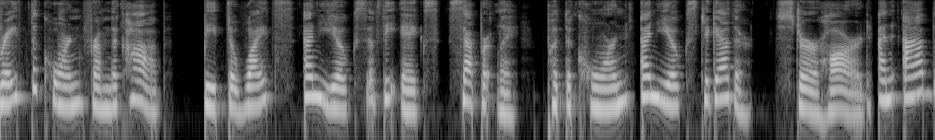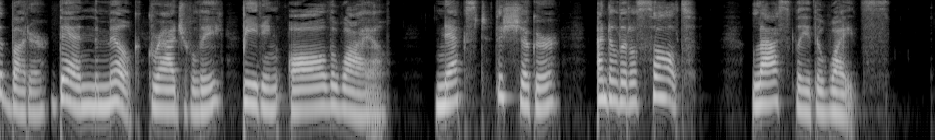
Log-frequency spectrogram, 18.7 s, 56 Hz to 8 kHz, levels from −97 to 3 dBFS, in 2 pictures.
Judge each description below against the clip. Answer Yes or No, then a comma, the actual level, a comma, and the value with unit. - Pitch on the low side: No, high, 190 Hz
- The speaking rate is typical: Yes, average, 145 wpm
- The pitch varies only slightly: No, average, 4.3 semitones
